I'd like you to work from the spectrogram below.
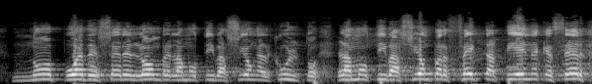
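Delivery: building to a loud preacher's shout; full-force preaching. Acted. Preacher building the congregation to a shout.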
